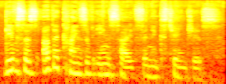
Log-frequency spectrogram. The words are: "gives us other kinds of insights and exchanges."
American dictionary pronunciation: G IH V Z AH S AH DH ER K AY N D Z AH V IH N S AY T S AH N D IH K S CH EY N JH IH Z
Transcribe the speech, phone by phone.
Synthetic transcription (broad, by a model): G IH V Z AH S AH DH ER K AY N D Z AH V IH N S AY T S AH N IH K S CH EY N JH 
